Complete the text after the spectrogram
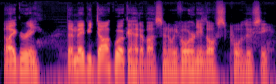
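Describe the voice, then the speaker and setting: A man's voice: fairly low pitch, a little fast, no echo, clean studio sound, close to an everyday voice. Weary, skeptical doctor in mourning acted by a man. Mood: firm. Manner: formal, weary, stubborn. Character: grieving, skeptical male doctor running a sanitarium. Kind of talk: radio play acting.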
